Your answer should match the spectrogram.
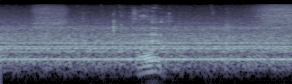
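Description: A steady mid-pitched electronic hum over faint hiss, from the radio test bench.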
